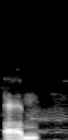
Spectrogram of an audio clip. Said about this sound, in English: You must be able to hear these goats. It's insane. Some of them genuinely sound like people doing impressions of goats.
